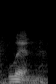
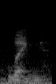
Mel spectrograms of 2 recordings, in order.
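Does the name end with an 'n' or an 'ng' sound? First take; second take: n; ng. First: The name ends with an 'n' sound. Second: The name ends with an 'ng' sound. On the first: The speaker calls it wrong. "not Lin" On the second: The speaker calls it right. "She she said Ling"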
